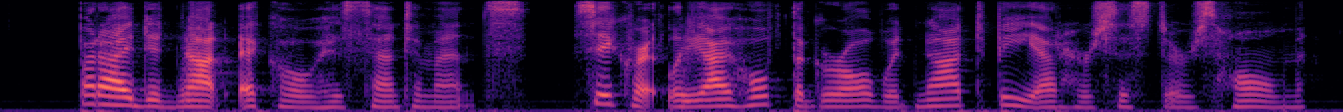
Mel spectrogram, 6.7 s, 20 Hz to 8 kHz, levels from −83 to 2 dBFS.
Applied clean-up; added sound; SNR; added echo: neural separator model SepFormer DNS4.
